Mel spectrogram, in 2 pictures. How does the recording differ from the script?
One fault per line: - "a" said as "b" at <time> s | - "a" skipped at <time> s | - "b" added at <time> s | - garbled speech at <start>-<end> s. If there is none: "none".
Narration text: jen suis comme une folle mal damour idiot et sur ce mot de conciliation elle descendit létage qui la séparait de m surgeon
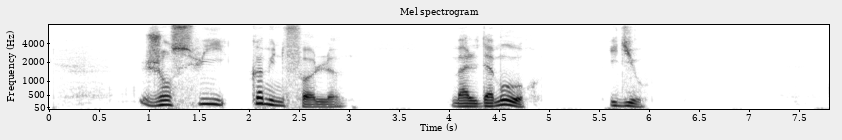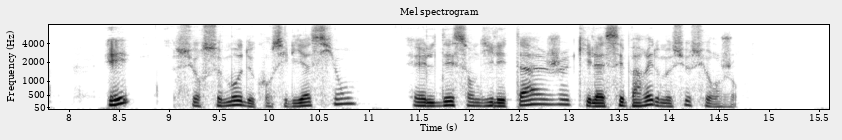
none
